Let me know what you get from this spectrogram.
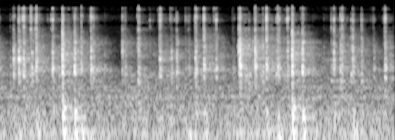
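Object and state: Plastic mechanical keyboard.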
